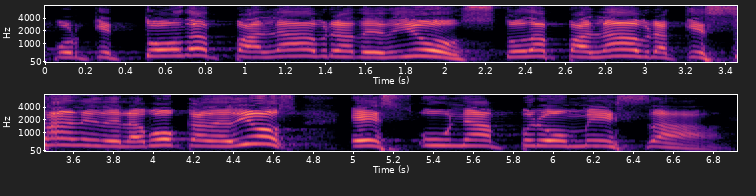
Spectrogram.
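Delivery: loud, high preaching shout; fiery sermon climax; preaching at full force. Real, not acted. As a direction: preach it out, rising to a roar.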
